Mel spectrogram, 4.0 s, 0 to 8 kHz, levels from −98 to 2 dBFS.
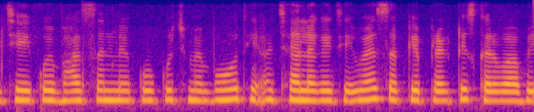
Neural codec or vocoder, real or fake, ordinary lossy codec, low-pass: none; real; Opus, 32 kbps; 7.2 kHz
